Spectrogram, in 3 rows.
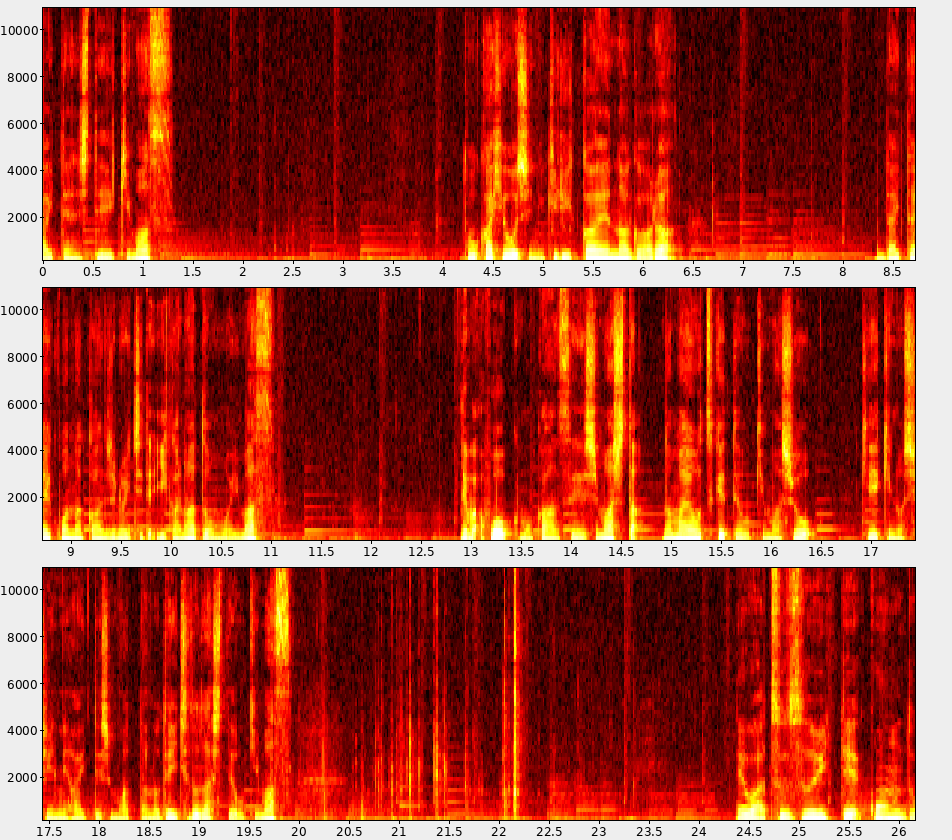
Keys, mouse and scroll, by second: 2.3 click, 2.7 middle click, 4.2 click, 5.2 KP_1, 6.5 shift+middle click, 7.7 middle click, 9.4 click, 9.8 middle click, 10.3-11.0 scroll down 3, 11.0 click, 11.8 middle click, 15.5 click, 16.9 click, 18.8 click, 19.5 click, 19.7-22.2 drag, 23.2 click.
